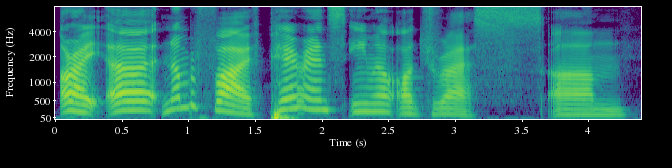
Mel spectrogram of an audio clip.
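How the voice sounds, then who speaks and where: A young man casually commenting while he plays a game on his computer, excitable and jokey, jumping from loud bursts to quiet mumbles. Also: high-pitched, takes it slowly, heavy background noise. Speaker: gaming YouTuber.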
